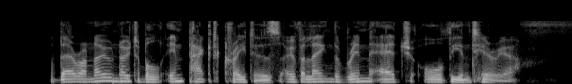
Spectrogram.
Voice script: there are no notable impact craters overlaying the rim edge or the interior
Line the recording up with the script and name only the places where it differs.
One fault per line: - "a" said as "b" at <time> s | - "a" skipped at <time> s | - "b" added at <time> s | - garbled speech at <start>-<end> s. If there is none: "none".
none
